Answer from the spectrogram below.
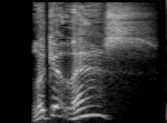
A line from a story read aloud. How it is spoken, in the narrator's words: Maxon exclaimed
